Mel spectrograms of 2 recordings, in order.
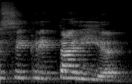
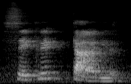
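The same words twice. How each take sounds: First: "secretaria" stressed on the RI, se-cre-ta-RI-a. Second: "secretária" stressed on TÁ, se-cre-TÁ-ria, drawn out; accented "secretária", slow, weight on TÁ. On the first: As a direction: lean on the "i" near the end of "secretaria". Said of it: "Sem acento, eu leio". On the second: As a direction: slowly hit the TÁ in "secretária". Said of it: "E com acento". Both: Shown as a demonstration.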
